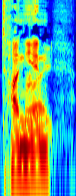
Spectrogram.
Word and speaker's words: Tonyan: But Robert Tonyan rhymes with Funyan, we found out this week. Robert Tonyan looks like he's going to be available for the Packers, so you can probably feel safe.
